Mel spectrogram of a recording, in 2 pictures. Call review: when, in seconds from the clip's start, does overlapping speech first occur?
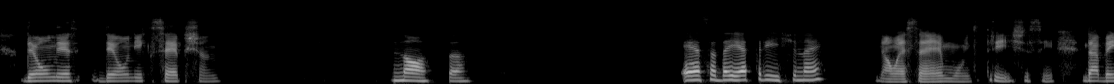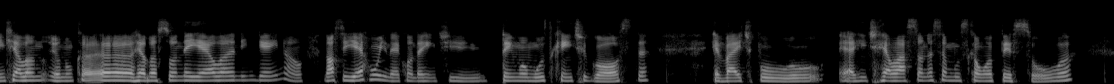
none

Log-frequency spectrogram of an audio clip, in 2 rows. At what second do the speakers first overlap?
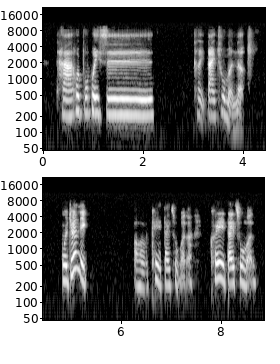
none

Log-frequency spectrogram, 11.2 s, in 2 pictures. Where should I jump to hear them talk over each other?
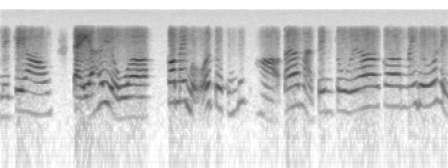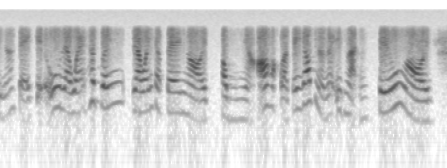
none

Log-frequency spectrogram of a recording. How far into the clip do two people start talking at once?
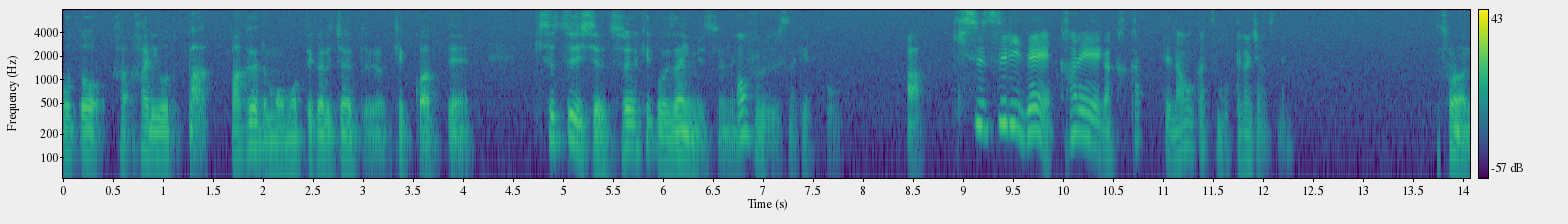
none

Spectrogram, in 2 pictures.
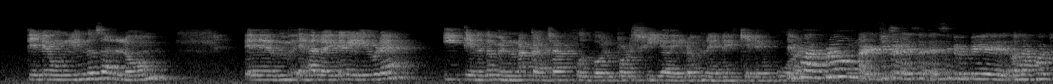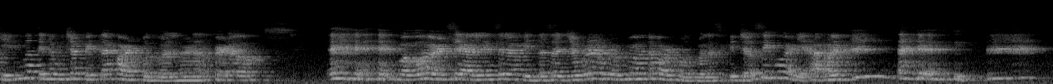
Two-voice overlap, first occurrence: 7.9 s

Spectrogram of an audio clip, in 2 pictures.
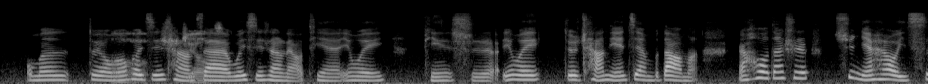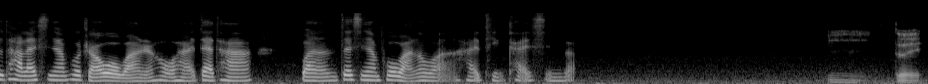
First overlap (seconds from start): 1.1 s

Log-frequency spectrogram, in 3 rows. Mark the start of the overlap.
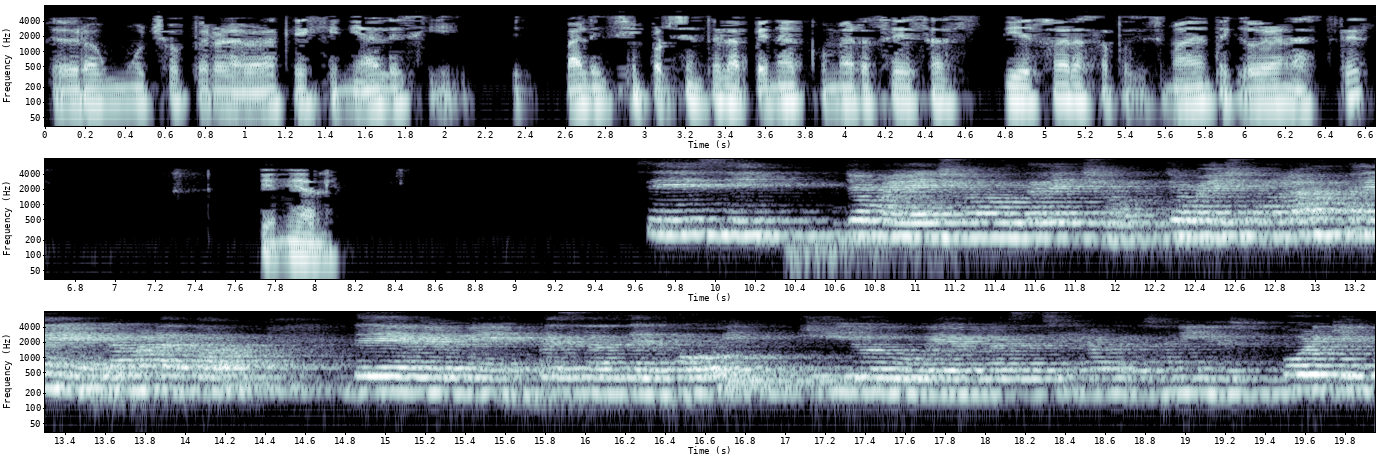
none

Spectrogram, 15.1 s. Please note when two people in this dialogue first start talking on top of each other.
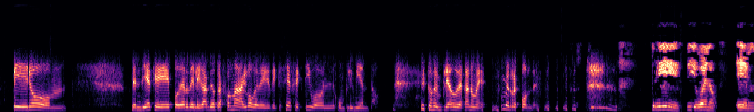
none

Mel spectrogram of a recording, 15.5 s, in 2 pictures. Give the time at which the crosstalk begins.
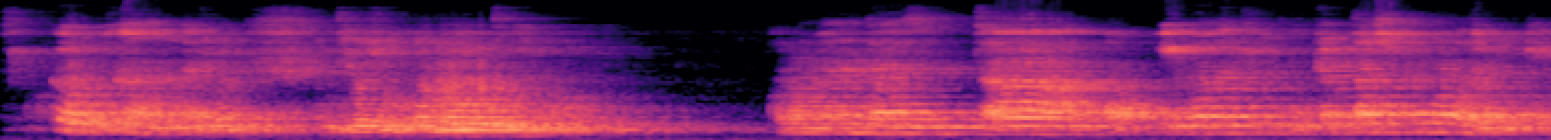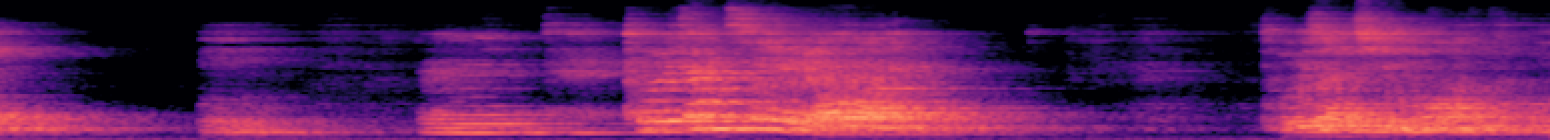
none

